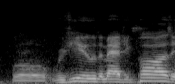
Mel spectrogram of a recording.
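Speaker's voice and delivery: ordinary delivery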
